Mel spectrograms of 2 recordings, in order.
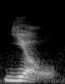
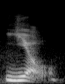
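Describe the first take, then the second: The two takes are said the same way.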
